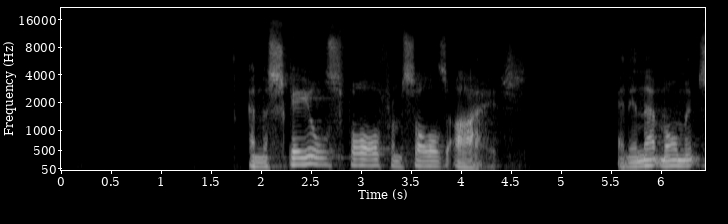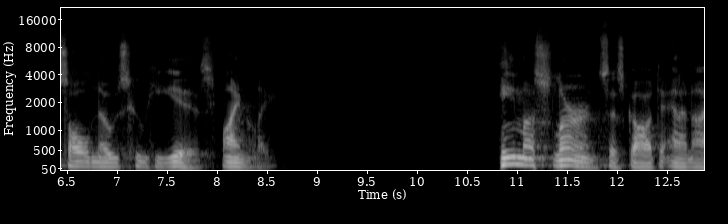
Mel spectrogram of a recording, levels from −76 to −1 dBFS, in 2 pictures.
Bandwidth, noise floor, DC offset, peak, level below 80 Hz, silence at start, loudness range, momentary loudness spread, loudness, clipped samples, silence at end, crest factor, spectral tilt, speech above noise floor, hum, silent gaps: 16 kHz; -82 dBFS; under 0.1%; -14 dBFS; -62 dBFS; 1.9 s; 5 LU; 12 LU; -32 LUFS; under 0.1%; 0 s; 20 dB; -6 dB/octave; 51 dB; 60 Hz at -60 dBFS; none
